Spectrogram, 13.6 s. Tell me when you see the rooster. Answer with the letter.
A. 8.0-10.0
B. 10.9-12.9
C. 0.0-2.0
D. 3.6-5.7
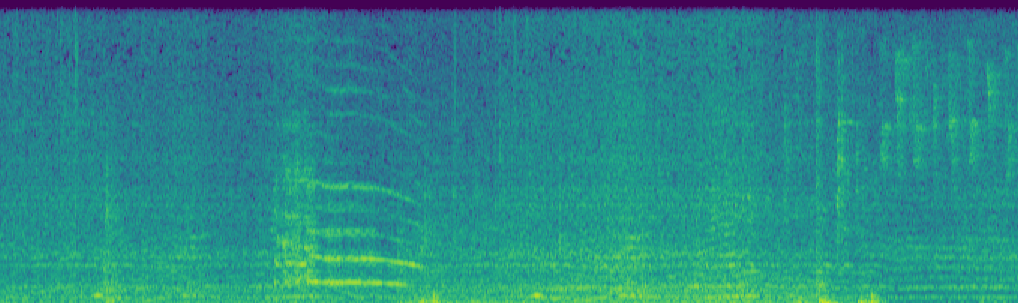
D.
